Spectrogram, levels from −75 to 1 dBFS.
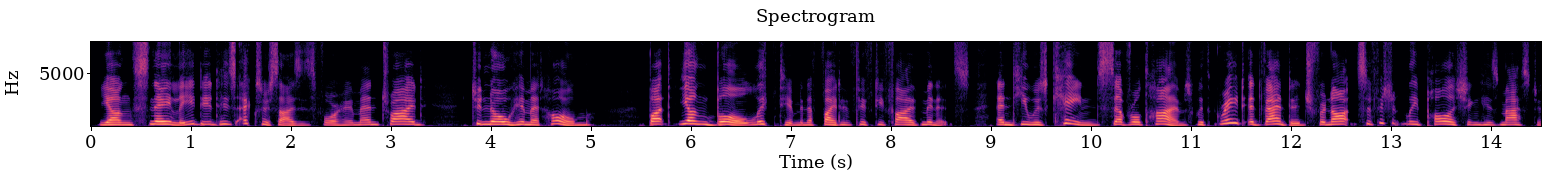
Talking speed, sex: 180 wpm, male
